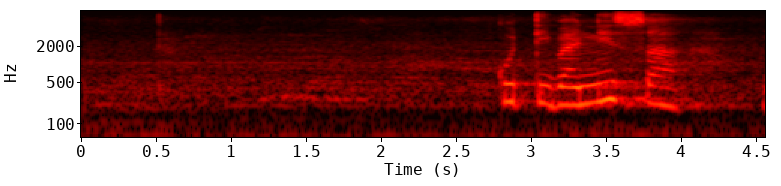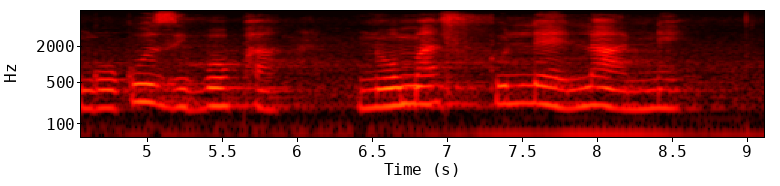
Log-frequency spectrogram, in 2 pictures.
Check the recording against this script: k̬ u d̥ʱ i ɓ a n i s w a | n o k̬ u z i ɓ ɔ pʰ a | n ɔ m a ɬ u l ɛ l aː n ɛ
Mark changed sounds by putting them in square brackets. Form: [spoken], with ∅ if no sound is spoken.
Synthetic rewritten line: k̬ u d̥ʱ i ɓ a n i s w a | [ŋ] o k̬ u z i ɓ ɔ pʰ a | n ɔ m a ɬ u l ɛ l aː n ɛ

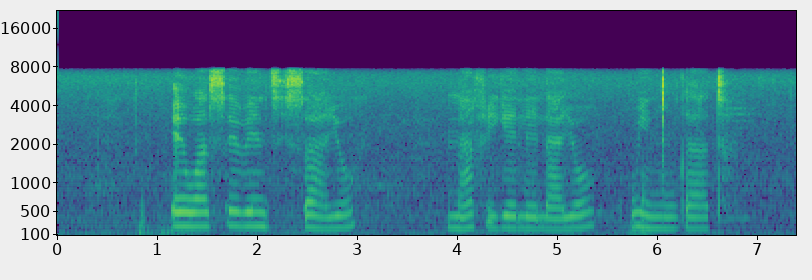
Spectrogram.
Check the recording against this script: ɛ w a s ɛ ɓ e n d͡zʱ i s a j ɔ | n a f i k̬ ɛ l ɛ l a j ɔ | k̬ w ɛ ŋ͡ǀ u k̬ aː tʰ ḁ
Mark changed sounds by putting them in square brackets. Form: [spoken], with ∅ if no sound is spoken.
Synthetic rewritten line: ɛ w a s ɛ ɓ e n d͡zʱ i s a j ɔ | n a f i k̬ ɛ l ɛ l a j ɔ | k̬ w [i] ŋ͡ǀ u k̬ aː tʰ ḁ

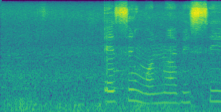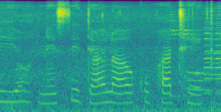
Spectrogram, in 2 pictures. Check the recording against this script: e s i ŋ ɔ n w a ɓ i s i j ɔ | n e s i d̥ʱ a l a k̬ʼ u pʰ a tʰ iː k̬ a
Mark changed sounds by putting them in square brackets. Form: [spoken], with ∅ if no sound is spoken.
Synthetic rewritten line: e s i ŋ ɔ n w a ɓ i s i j ɔ | n e s i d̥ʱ a l a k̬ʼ u pʰ a tʰ [ɛː] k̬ a

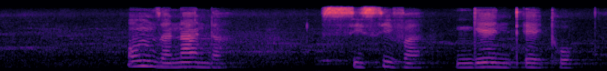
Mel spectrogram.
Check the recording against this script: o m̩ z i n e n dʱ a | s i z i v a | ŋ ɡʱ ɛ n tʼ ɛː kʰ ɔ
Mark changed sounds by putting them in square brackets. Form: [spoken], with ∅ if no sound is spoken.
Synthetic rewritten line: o m̩ z [a] n [a] n dʱ a | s i [s] i v a | ŋ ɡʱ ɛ n tʼ ɛː [tʰ] ɔ

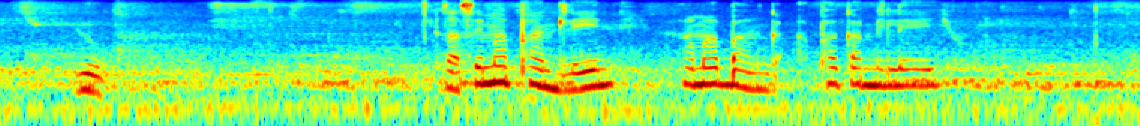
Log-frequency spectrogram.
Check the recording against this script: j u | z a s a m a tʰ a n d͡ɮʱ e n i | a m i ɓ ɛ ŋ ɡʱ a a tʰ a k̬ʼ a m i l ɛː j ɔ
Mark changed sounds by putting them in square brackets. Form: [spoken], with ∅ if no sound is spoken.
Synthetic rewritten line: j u | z a s [ɛ] m a [pʰ] a n d͡ɮʱ e n i | a m [a] ɓ [a] ŋ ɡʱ a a [pʰ] a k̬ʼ a m i l ɛː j ɔ

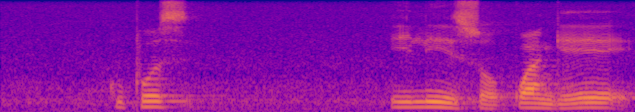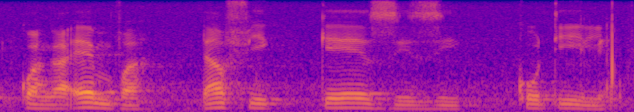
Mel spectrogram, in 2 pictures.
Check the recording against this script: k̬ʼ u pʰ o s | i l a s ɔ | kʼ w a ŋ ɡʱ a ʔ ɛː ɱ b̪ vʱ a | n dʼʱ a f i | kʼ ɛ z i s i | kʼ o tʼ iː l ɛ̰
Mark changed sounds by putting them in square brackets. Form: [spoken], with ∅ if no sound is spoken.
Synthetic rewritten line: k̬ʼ u pʰ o s | i l [i] s ɔ | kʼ w a ŋ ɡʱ a ʔ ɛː ɱ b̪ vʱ a | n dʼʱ a f i | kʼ ɛ z i [z] i | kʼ o tʼ iː l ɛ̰

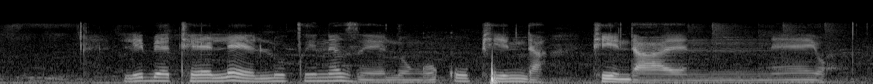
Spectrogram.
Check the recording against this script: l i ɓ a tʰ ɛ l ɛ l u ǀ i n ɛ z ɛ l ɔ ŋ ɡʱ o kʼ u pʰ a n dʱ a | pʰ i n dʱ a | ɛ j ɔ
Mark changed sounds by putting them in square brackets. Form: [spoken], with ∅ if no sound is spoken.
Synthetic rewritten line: l i ɓ [ɛ] tʰ ɛ l ɛ l u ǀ i n ɛ z ɛ l ɔ ŋ ɡʱ o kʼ u pʰ [i] n dʱ a | pʰ i n dʱ a | [ɛː] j ɔ

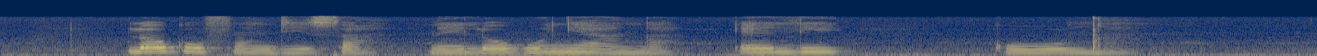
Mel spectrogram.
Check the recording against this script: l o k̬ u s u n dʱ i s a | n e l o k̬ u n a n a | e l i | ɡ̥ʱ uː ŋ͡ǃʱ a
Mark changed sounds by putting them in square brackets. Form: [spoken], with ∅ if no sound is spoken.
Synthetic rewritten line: l o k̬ u [f] u n dʱ i s a | n [ɛ] l o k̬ u [ɲ] a [ŋ] a | e l i | ɡ̥ʱ uː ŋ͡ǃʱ a

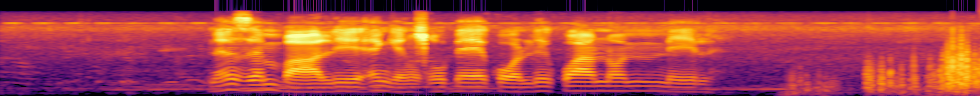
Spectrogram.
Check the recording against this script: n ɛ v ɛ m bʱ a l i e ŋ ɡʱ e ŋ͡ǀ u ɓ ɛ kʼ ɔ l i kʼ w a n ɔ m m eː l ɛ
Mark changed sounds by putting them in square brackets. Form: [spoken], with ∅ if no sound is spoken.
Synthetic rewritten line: n ɛ [z] ɛ m bʱ a l i [ɛ] ŋ ɡʱ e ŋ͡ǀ u ɓ ɛ kʼ ɔ l i kʼ w a n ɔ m m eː l ɛ

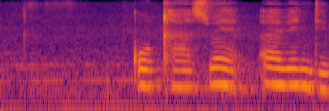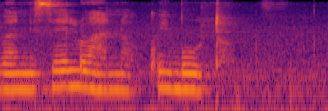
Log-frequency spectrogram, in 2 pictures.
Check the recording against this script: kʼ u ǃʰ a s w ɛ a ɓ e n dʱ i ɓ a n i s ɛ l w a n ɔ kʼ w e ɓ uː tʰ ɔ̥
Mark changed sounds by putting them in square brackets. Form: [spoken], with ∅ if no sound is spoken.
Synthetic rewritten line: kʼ u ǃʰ a s w ɛ a ɓ e n dʱ i ɓ a n i s ɛ l w a n ɔ kʼ w [i] ɓ uː tʰ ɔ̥

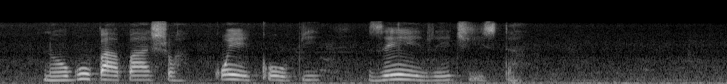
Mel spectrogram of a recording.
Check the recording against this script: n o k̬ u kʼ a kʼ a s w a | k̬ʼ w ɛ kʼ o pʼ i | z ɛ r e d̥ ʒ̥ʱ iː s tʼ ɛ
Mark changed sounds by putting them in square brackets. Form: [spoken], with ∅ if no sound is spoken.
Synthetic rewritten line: n o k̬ u [pʼ] a [pʼ] a [ʃ] w a | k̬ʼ w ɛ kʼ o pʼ i | z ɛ r e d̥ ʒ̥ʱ iː s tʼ [a]

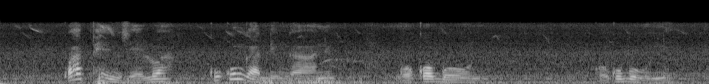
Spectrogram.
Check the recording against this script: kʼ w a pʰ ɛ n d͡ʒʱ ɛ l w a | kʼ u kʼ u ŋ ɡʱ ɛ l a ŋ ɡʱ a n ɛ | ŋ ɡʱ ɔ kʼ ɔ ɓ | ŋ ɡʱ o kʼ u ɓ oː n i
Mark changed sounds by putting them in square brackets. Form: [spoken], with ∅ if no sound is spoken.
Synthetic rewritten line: kʼ w a pʰ ɛ n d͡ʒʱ ɛ l w a | kʼ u kʼ u ŋ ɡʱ [a] l [i] ŋ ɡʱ a n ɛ | ŋ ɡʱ ɔ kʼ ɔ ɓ | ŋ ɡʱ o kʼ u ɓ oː n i

